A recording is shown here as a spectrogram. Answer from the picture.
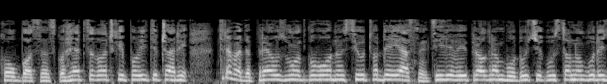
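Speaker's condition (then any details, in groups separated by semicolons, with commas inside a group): No condition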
